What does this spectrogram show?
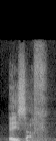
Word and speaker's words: Asaph: to give birth to asaph yeah in most Bibles it's called ASAP or is asaph asaph asaph asaph means the Lord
